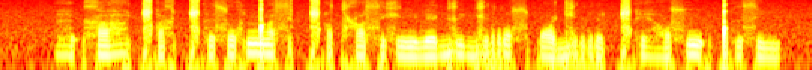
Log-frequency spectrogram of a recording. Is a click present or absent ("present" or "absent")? present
